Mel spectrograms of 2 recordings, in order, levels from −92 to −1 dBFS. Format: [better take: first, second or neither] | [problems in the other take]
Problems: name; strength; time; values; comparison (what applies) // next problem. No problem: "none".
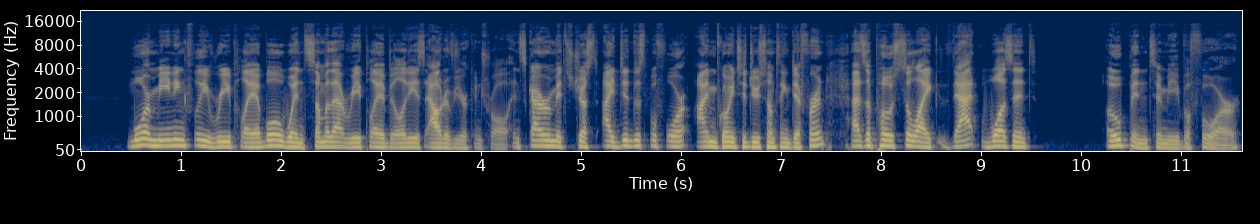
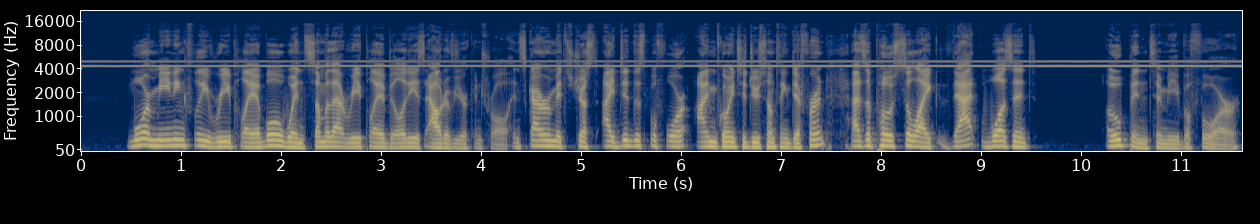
first | high-pitched whine; noticeable; throughout; 4.5 kHz, 10 dB below the speech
